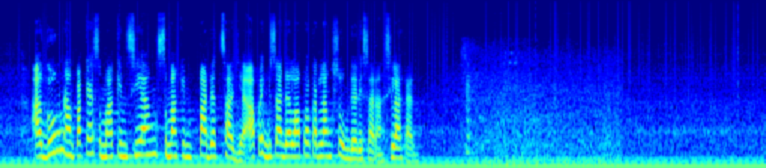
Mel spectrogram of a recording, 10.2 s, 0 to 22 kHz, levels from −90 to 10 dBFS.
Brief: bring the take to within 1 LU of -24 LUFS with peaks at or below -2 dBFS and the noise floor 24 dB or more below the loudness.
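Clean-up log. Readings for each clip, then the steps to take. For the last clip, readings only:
ticks 24/s; hum 60 Hz; harmonics up to 240 Hz; hum level -41 dBFS; loudness -27.5 LUFS; peak -11.5 dBFS; loudness target -24.0 LUFS
-> de-click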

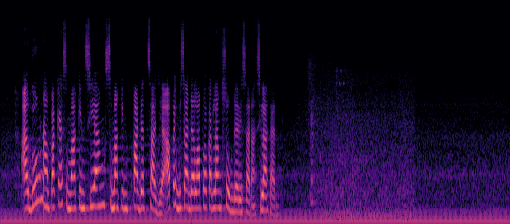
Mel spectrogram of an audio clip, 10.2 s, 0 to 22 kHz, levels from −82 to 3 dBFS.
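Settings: ticks 0/s; hum 60 Hz; harmonics up to 240 Hz; hum level -41 dBFS
-> de-hum 60 Hz, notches 4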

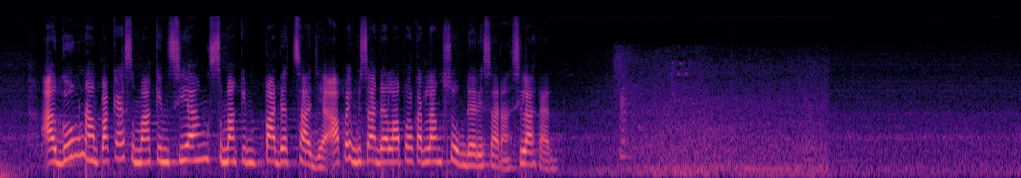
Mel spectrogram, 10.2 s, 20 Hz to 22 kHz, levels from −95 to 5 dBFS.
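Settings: hum none; loudness -28.0 LUFS; peak -11.5 dBFS; loudness target -24.0 LUFS
-> gain +4 dB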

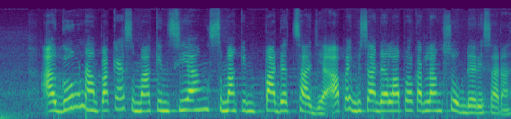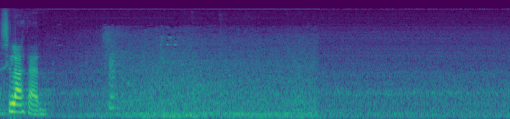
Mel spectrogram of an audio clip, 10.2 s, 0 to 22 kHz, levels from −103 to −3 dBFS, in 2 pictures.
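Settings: loudness -24.0 LUFS; peak -7.5 dBFS; noise floor -52 dBFS

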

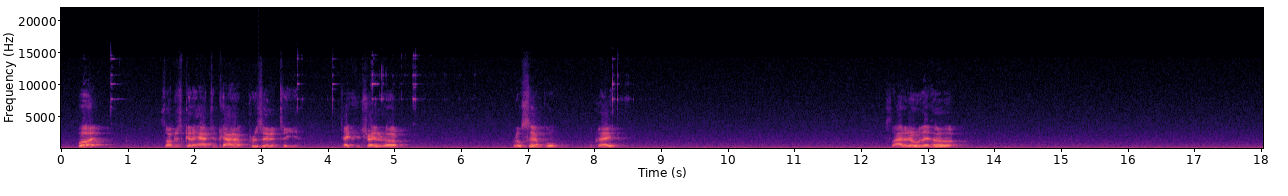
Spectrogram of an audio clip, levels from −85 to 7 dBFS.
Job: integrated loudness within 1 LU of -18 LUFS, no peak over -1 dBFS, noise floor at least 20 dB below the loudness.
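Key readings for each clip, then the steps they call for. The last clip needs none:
dropouts 1; longest dropout 1.2 ms; noise floor -43 dBFS; noise floor target -45 dBFS; loudness -25.0 LUFS; peak -10.5 dBFS; loudness target -18.0 LUFS
-> interpolate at 2.96, 1.2 ms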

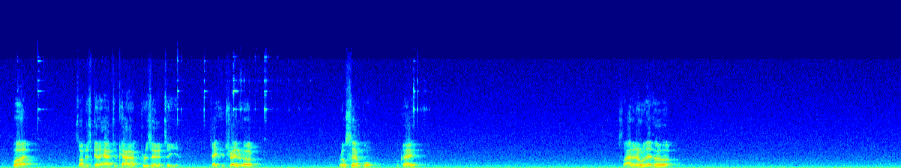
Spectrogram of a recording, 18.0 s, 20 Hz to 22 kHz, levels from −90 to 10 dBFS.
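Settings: dropouts 0; noise floor -43 dBFS; noise floor target -45 dBFS
-> noise print and reduce 6 dB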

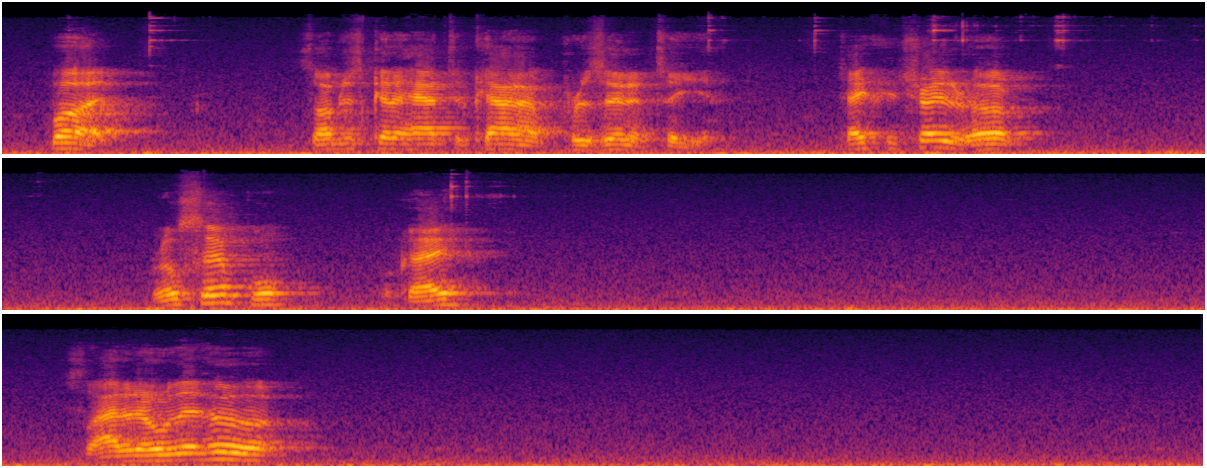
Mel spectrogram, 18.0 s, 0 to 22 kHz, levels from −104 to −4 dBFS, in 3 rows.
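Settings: noise floor -49 dBFS; loudness -24.5 LUFS; peak -11.0 dBFS; loudness target -18.0 LUFS
-> gain +6.5 dB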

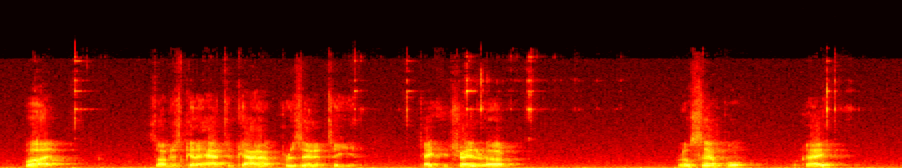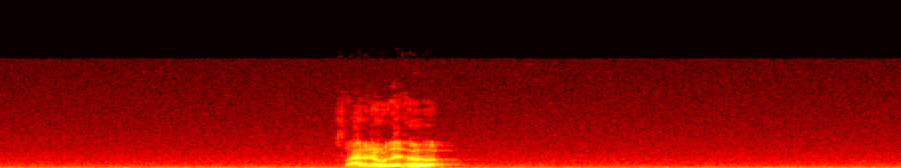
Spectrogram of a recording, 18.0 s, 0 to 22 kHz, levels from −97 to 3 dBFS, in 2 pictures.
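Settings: loudness -18.0 LUFS; peak -4.5 dBFS; noise floor -42 dBFS

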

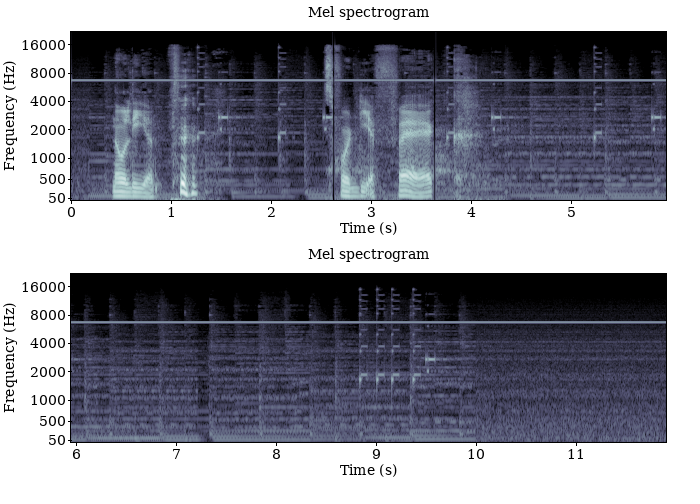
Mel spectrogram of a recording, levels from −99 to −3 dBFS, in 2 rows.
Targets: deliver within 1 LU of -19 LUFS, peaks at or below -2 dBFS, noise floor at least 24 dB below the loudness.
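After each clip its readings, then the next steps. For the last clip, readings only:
dropouts 2; longest dropout 24 ms; steady tone 6700 Hz; tone level -40 dBFS; loudness -25.5 LUFS; peak -4.0 dBFS; loudness target -19.0 LUFS
-> interpolate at 2.61/3.62, 24 ms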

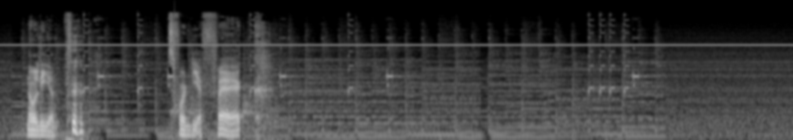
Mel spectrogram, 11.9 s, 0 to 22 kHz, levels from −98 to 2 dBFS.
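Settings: dropouts 0; steady tone 6700 Hz; tone level -40 dBFS
-> notch 6700 Hz, Q 30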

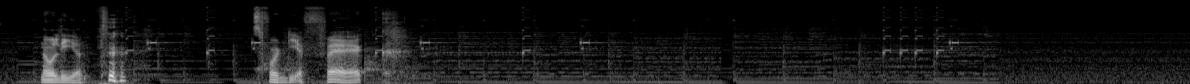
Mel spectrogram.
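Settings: steady tone none; loudness -23.5 LUFS; peak -4.0 dBFS; loudness target -19.0 LUFS
-> gain +4.5 dB; limiter -2 dBFS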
